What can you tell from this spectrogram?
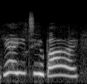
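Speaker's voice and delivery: high-pitched mock "you too, bye"; imitated polite farewell. Two strangers answer her goodbye, imitated high farewell.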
